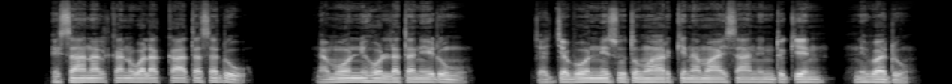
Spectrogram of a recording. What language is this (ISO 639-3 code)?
orm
